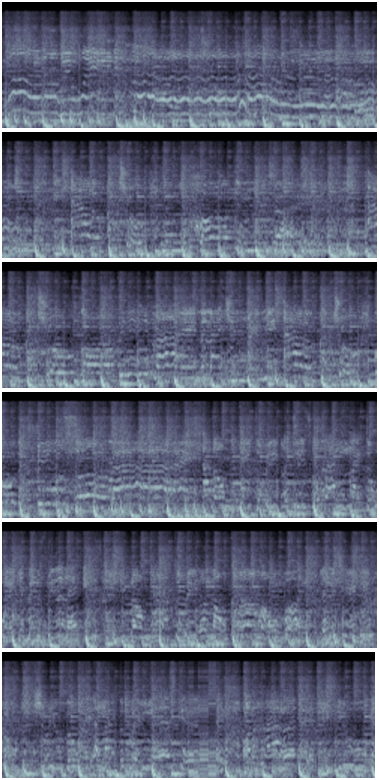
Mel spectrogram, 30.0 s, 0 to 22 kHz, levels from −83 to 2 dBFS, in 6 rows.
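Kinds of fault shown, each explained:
Robotic sound from repeated short buffers: from 27.52 to 27.86 s the sound turns into a rigid 50 Hz metallic buzz, likely from a 20 ms chunk looping through most of that stretch.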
